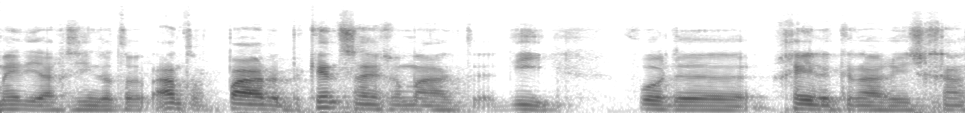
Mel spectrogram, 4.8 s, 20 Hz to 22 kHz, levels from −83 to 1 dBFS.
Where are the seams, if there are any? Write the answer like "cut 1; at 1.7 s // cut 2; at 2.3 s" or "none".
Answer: none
